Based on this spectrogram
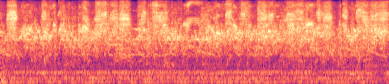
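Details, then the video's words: Several Australian budgerigars of an aviary colony chirping, a bright, busy mix of high squeaks, short whistled notes and warbling chatter that keeps going without a break. "Australian parrot Chirping Sounds | Australian Budgies Parrot Singing Video"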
